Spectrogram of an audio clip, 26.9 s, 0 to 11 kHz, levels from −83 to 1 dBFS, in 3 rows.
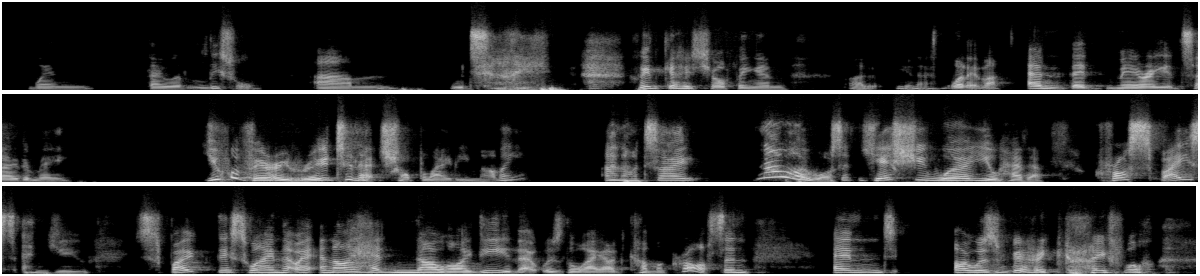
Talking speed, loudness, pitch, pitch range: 160 wpm, -20 LUFS, 210 Hz, 175-245 Hz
